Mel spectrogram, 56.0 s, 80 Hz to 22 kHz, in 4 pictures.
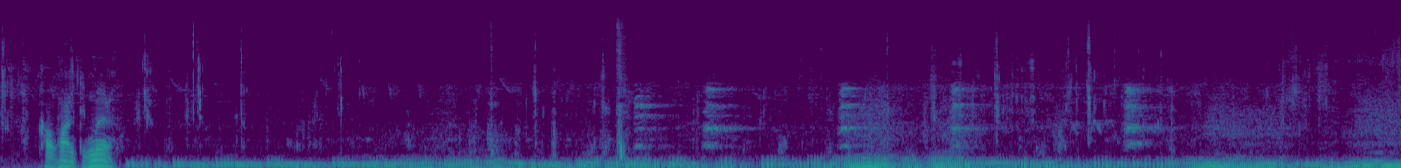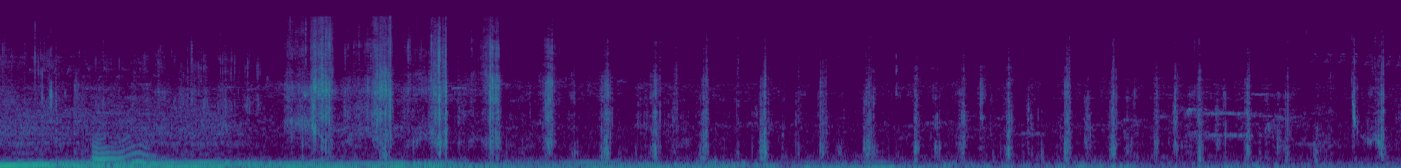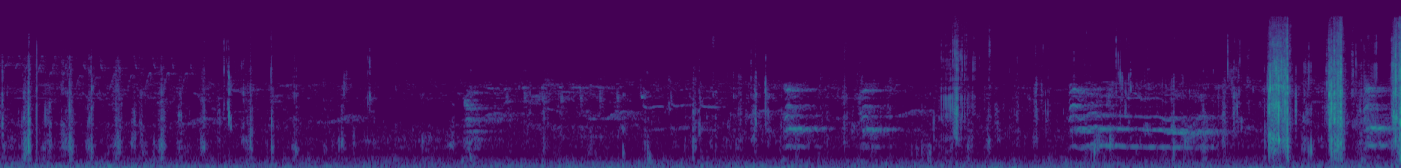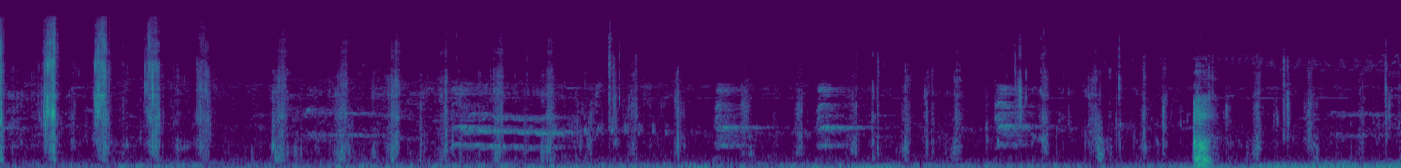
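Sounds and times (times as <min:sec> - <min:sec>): crunchy chewing of raw vegetables: 0:00.0 - 0:56.0.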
